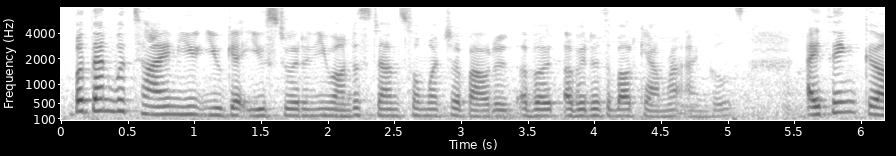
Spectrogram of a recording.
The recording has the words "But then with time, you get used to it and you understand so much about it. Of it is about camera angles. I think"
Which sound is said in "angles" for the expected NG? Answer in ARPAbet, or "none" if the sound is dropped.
NG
